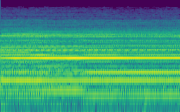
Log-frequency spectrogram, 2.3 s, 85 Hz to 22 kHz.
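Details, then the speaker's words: Self-running 2-stage Tesla turbine at high speed: a steady, piercing high whine of stacked pure tones. It is a harmonic from the lubrication and bearings, which can't push lubricant aside fast enough, and the rotor isn't balanced to Tesla's pattern. "It's a harmonic with the lubrication and the bearings. And this wasn't balanced with Tesla's patent."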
